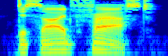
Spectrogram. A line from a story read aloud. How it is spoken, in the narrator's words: Armsmaster growled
